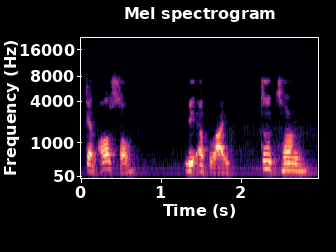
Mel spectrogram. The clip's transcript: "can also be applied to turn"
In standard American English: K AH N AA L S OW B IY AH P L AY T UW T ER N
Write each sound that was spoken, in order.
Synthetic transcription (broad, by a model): K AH N AA L S OW B IY AH P L AY T UW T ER N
